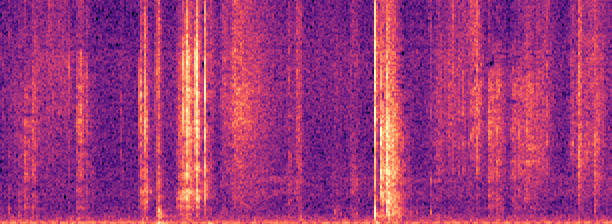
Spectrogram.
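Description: Small handling noises from a quartz cabochon being lifted out of a plastic gem display box: soft rustles and light clicks, with one sharp click a little under four seconds in.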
